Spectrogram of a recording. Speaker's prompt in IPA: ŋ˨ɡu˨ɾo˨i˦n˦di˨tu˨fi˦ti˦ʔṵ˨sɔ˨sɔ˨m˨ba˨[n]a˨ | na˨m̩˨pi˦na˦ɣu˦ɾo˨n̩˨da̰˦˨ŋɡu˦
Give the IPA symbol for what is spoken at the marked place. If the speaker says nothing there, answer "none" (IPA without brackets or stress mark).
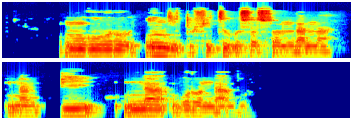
m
